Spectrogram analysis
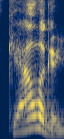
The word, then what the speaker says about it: Galaga: How do you know how it's pronounced? Galaga. Galaga. I don't know. It's Galaga, you freak.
